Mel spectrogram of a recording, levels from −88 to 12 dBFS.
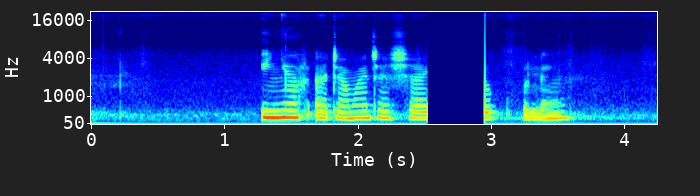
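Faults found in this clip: Audio dropout to silence, 2.52 to 2.95 s, about 435 ms of speech lost. The signal cuts off mid-flow and returns abruptly. The gap is silent, with no room tone or noise floor. Likely cause is input loss upstream: device disconnect, link failure or a stray mute, while the recorder kept writing silence. This differs from packet-loss concealment or a noise gate because nothing is faded, smoothed or filled with comfort noise. It is silence for the full span.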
